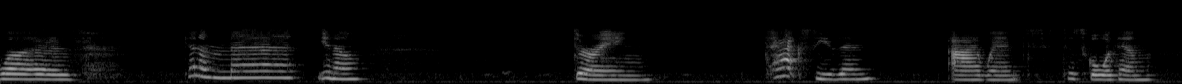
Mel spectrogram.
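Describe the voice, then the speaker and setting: High in pitch, a woman speaks at a very slow pace with lively intonation and long, frequent pauses. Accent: American. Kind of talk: casual vlog talk to camera.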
